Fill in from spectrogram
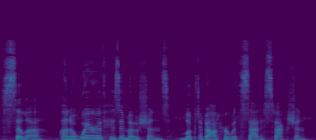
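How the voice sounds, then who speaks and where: A woman's voice: medium pitch, normal speed, creaky. A woman reading a novel aloud as a teacher would, with short explanatory asides.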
